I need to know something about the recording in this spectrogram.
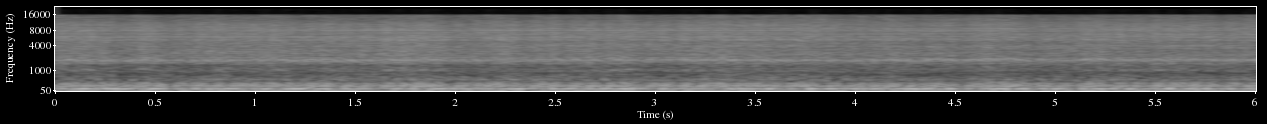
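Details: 1996 F3 with a low, lumpy idle that pulses unevenly and stumbles now and then; rough idle, cause unknown.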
